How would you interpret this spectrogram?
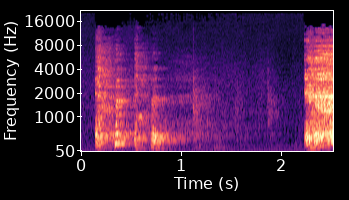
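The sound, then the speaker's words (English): A raspy bout of coughing and throat clearing in several quick bursts that fade off, then a loud, harsh burst of noise at the end. No one speaks. “I'm sorry, I did take a cough drop here.”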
